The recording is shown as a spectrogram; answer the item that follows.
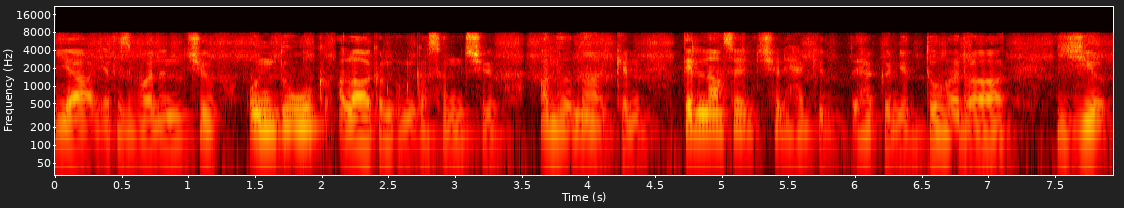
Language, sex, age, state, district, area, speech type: Kashmiri, male, 30-45, Jammu and Kashmir, Anantnag, rural, spontaneous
